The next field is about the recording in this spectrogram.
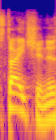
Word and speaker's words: Steichen: Is it Shane Steichen? Is that how you say it? Right, yeah. – It's Steichen, isn't it? – Mm-hmm.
